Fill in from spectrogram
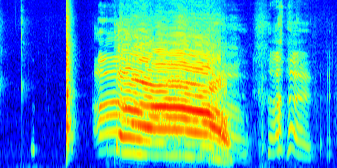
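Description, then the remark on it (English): A group claps in unison on a count of three: one sharp, loud clap like several hands striking together at once, followed by a long drawn-out vocal sound and then people talking. “Definitely heard other, okay, clapping.”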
